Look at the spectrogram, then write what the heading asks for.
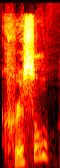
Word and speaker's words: Crystle: and I was like his last name's Crystle is did I pronounce that right uh it's actually Cal so like I just tell people the why is a double e but you know it's I've I've had it messed up since as long as I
